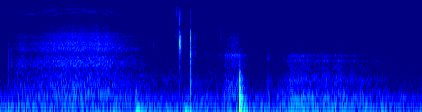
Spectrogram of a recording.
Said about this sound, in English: And then silence. Silence except for the crunch and crunch and crunch of bone.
